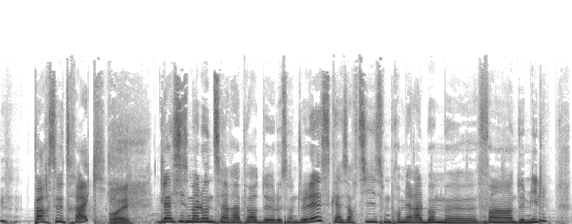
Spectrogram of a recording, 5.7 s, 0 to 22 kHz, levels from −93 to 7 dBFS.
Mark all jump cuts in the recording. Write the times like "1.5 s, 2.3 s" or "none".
1.5 s

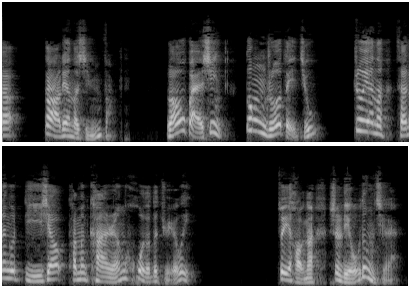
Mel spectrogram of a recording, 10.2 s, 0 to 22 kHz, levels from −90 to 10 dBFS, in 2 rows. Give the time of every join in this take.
8.4 s

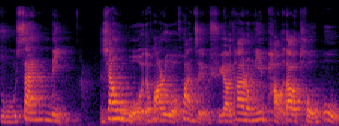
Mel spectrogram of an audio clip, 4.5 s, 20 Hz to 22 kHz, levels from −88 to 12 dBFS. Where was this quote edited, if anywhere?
1.3 s, 3.1 s

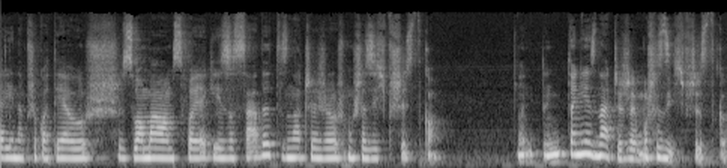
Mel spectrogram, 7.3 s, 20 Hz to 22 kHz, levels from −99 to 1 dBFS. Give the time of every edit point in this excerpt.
none

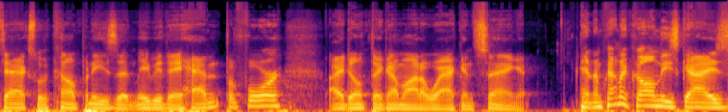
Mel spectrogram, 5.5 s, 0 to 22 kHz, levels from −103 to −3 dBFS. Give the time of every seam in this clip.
2.4 s, 4.3 s

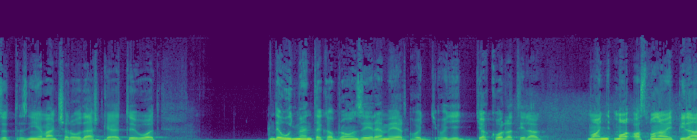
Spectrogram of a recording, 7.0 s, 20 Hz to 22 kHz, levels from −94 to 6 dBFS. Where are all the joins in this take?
4.1 s

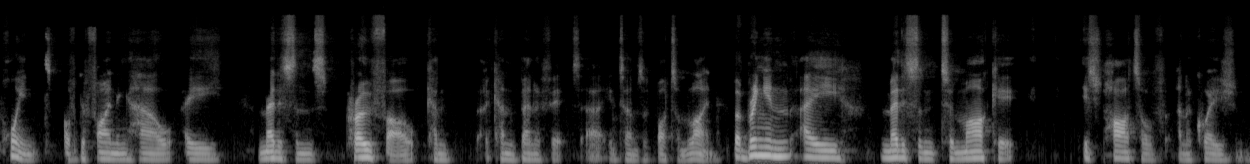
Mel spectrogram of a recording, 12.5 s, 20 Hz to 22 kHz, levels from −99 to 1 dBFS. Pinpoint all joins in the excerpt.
7.3 s, 11.0 s

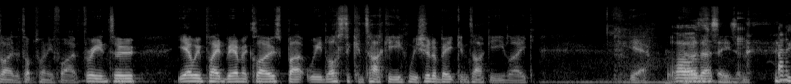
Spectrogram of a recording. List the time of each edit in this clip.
6.7 s

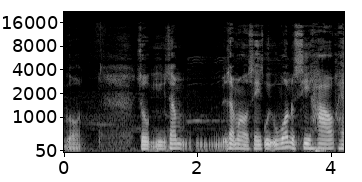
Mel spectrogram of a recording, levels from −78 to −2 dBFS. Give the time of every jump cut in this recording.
1.3 s, 3.0 s

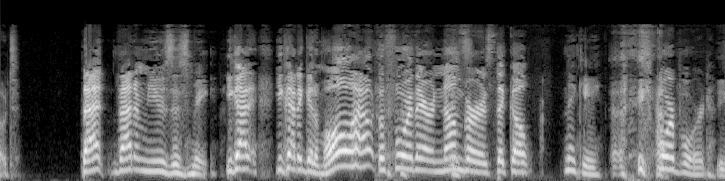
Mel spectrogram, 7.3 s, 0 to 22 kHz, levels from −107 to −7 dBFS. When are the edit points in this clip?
3.7 s

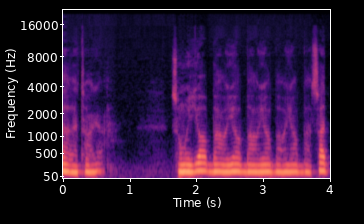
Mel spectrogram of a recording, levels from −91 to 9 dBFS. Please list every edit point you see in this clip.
none

